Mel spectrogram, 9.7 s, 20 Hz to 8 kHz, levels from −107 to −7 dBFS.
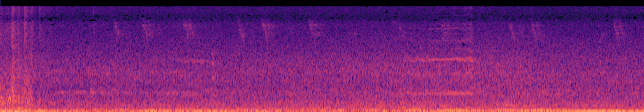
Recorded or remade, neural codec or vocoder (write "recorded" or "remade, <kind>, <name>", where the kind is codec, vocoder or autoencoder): recorded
